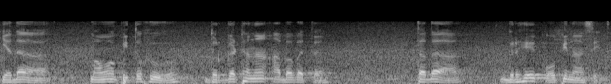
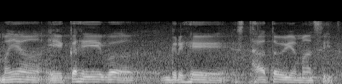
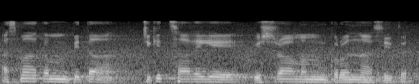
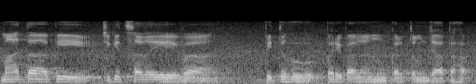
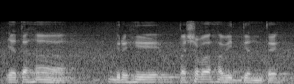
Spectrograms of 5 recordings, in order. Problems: none marked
